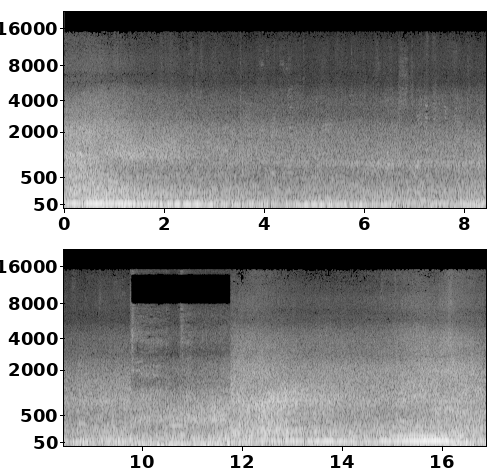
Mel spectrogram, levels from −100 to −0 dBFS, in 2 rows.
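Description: From 9.76 to 11.76 s the sound drops into a stereo read as mono fault. The left and right samples, which alternate in the stream, are taken one after another as a single channel, so each moment is stretched over twice as many samples. The passage plays at half speed and a full octave low, 12 semitones down, with a faint mirrored copy in the upper spectrum. A sample-rate mismatch can also slow and lower the sound, but it lacks that mirror image.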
